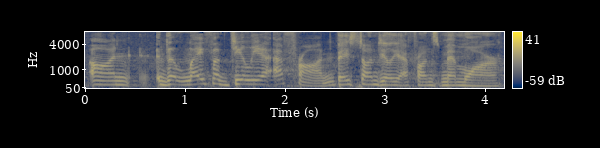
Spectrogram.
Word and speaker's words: Ephron: It's Delia Ephron. I've said Nora Ephron I know. And that's okay. to her face. You know, we all have. We all have. But it's Ephron. Anyway. Ephron. It's spelled Ephron, so you're not. Yeah. Don't beat yourself up.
